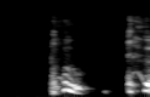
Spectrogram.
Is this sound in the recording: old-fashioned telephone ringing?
no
